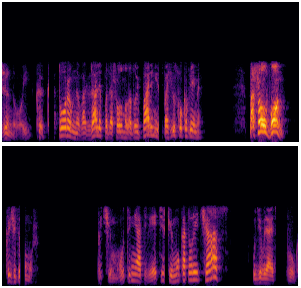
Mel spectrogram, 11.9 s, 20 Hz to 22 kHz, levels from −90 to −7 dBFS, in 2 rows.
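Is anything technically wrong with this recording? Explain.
Yes. The speech has packet loss filled with silence: hard-edged holes at 0.94 s (100 ms, just before "на вокзале подошел молодой"), 3.14 s (60 ms, after "подошел молодой парень и"), 6.3 s (100 ms), 9.2 s (60 ms, between "ты не" and "ему который час") and 11.42 s (200 ms). Lost packets were replaced with silence, so each gap starts and stops abruptly. Every length is a multiple of 20 ms, which fits a 20 ms packet. Unlike concealed loss, nothing smears or repeats across the holes.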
